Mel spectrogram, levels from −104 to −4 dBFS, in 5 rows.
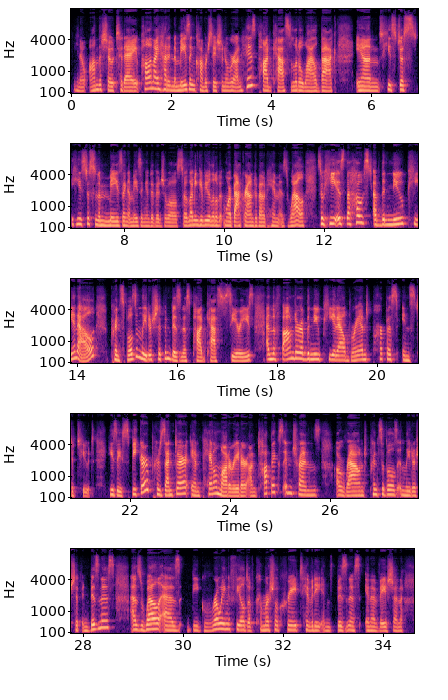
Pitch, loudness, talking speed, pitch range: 185 Hz, -22 LUFS, 180 wpm, 170-220 Hz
